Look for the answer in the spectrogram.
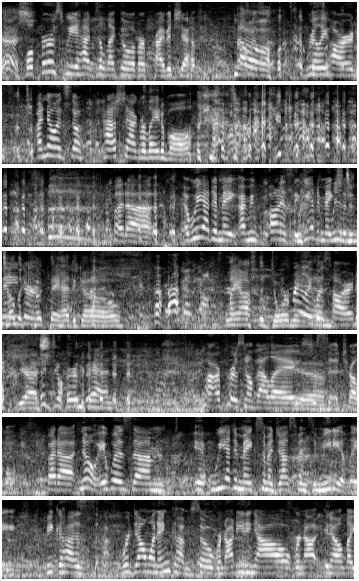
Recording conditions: busy venue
